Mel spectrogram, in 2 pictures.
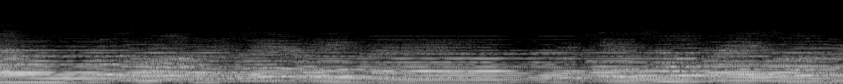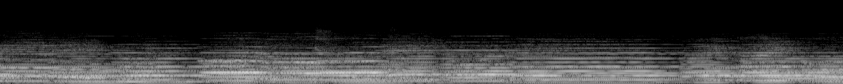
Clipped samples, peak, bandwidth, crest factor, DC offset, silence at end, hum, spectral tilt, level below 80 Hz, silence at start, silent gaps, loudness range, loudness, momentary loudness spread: under 0.1%; -4 dBFS; 5.2 kHz; 16 dB; under 0.1%; 0 s; none; -10 dB/octave; -40 dBFS; 0 s; none; 2 LU; -20 LUFS; 6 LU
